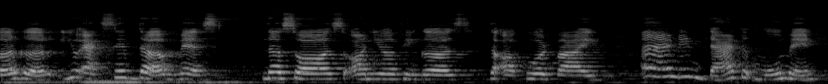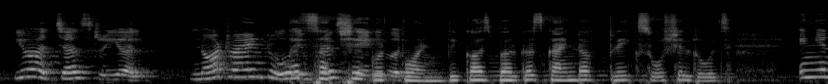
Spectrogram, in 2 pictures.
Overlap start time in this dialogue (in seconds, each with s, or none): 11.1 s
